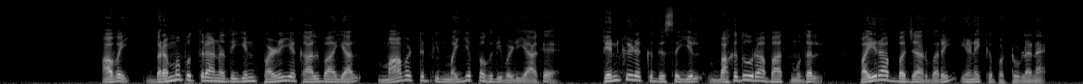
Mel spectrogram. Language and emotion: Tamil, neutral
